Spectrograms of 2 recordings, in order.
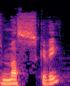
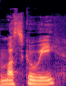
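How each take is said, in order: First: The word is said with a V sound. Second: The word is said with a W sound. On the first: "Muscovy is what it looks like to me" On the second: "as some people seem to pronounce it. I don't know why a V becomes a W"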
